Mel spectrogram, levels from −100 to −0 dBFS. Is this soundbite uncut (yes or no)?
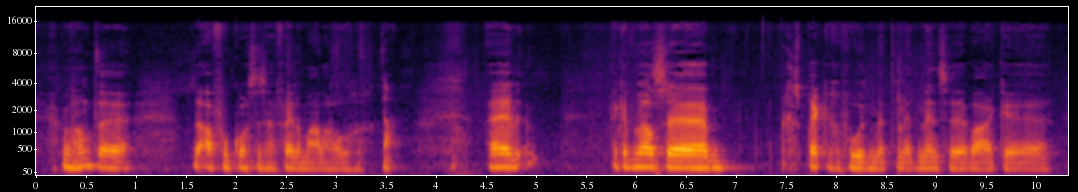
yes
